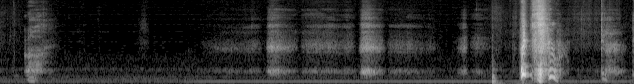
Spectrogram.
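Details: A few soft, breathy build-up sounds, then one loud, explosive sneeze into tissues.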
